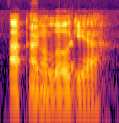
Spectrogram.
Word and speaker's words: Acnologia: I can never pronounce the big bad dragon from the finale. Oh, Acnologia.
